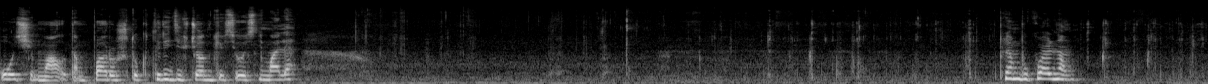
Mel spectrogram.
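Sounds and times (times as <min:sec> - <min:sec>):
person chewing: 0:03.2 - 0:12.0.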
